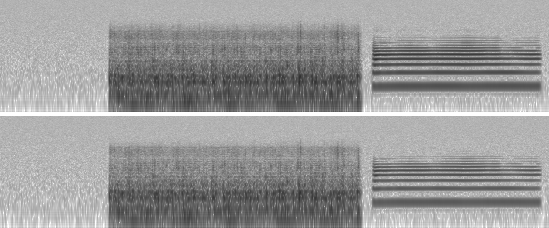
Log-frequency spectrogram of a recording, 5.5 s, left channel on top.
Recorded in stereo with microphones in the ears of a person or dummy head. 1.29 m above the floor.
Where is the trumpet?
85° left.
